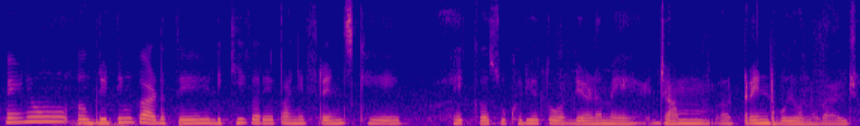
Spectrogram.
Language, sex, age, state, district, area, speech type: Sindhi, female, 30-45, Maharashtra, Thane, urban, spontaneous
